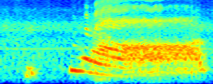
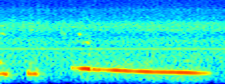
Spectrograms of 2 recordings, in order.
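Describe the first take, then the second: First: High, slow wailing quack with a cry in it; sad crying quack. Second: High, slow little piou; cute sad piou. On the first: Demoing a sad duck to her viewers, a high crying quack. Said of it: "quand t'es triste". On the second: Showing viewers how cute a sad bird sounds, a high slow piou. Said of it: "ça fait trop cute". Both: Shown as a demonstration.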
